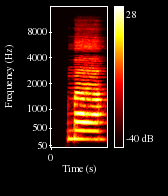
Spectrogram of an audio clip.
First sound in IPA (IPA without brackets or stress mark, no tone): m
